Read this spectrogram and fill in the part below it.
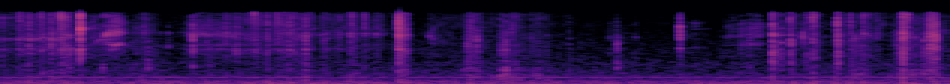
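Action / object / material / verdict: scrape / bar of black soap scraped with a knife blade / soap / none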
